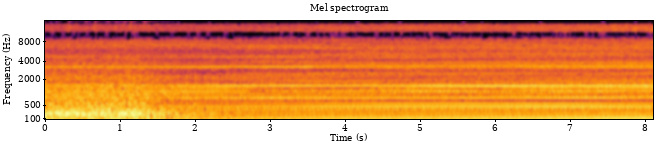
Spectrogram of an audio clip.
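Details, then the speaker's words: 1978 Comfort-Aire Quietmaster 29,000 BTU air conditioner with Tecumseh AH152HT031 compressor, not yet cleaned, fan stalled: smooth, even hum from the compressor; normal compressor running. "So we're going to go ahead and stall the fan out for a few seconds here so you can hear the compressor. This thing sounds absolutely fantastic."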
